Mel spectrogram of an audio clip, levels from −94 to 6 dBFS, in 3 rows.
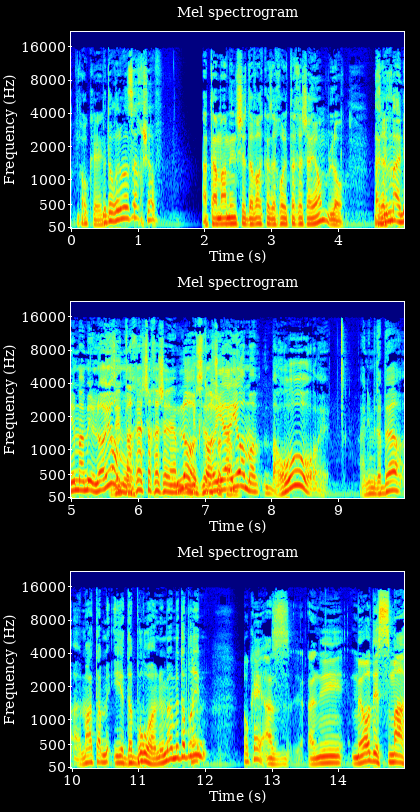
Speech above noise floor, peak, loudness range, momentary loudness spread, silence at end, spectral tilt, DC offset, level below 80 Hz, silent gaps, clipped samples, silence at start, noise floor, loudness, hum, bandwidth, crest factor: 39 dB; 0 dBFS; 4 LU; 11 LU; 0 s; -5.5 dB/octave; under 0.1%; -46 dBFS; none; under 0.1%; 0.1 s; -51 dBFS; -12 LUFS; none; 16 kHz; 12 dB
